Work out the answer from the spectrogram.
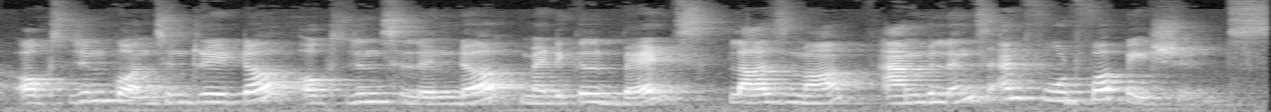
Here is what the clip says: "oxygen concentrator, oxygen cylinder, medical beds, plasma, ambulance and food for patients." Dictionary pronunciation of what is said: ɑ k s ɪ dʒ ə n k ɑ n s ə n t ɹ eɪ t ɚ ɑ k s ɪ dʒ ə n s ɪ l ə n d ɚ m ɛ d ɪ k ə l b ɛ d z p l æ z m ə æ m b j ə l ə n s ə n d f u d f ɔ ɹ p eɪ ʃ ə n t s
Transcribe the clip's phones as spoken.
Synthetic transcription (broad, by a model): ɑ k s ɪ dʒ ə n k ɑ n s ə n t ɹ eɪ t ɚ ɑ k s ɪ dʒ ə n s ɪ l ə n d ɚ m ɛ d ɪ k ə l b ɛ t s p l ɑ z m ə æ m b j ə l ə n s ə n d f u d f ɔ ɹ p eɪ ʃ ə n t s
